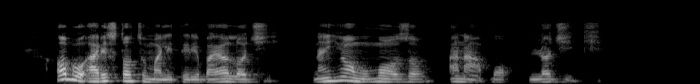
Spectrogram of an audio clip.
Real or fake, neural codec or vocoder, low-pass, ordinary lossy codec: real; none; 7.2 kHz; none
